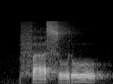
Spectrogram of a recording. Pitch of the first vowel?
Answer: low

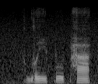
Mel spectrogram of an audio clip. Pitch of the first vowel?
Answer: low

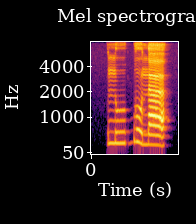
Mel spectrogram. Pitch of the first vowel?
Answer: low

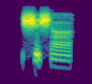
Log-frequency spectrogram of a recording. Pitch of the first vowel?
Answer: falling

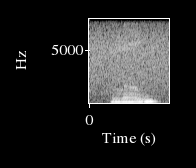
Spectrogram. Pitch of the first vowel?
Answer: rising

